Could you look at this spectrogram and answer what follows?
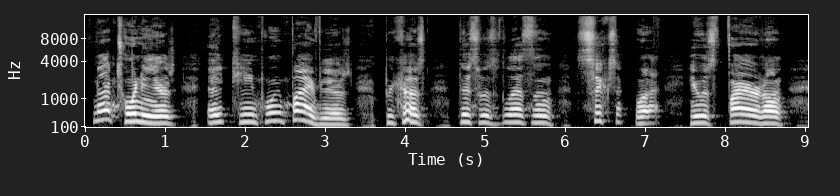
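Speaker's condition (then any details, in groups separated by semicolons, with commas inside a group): Traumatic brain injury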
